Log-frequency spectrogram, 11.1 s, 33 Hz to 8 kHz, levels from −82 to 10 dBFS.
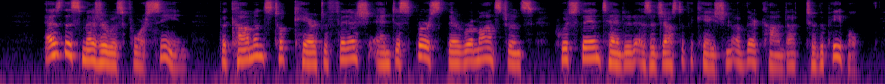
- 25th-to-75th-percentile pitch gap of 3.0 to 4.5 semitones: No, wide, 5.4 semitones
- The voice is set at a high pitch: No, medium, 140 Hz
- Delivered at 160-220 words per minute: No, average, 145 wpm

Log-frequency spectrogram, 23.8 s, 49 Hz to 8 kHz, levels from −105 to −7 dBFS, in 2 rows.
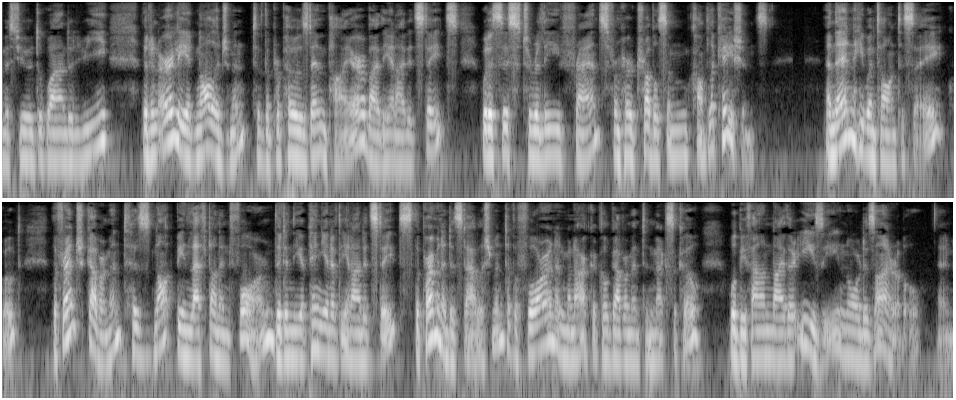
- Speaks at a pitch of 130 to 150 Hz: Yes, medium, 140 Hz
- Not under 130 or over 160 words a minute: No, average, 170 wpm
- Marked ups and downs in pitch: No, average, 3.2 semitones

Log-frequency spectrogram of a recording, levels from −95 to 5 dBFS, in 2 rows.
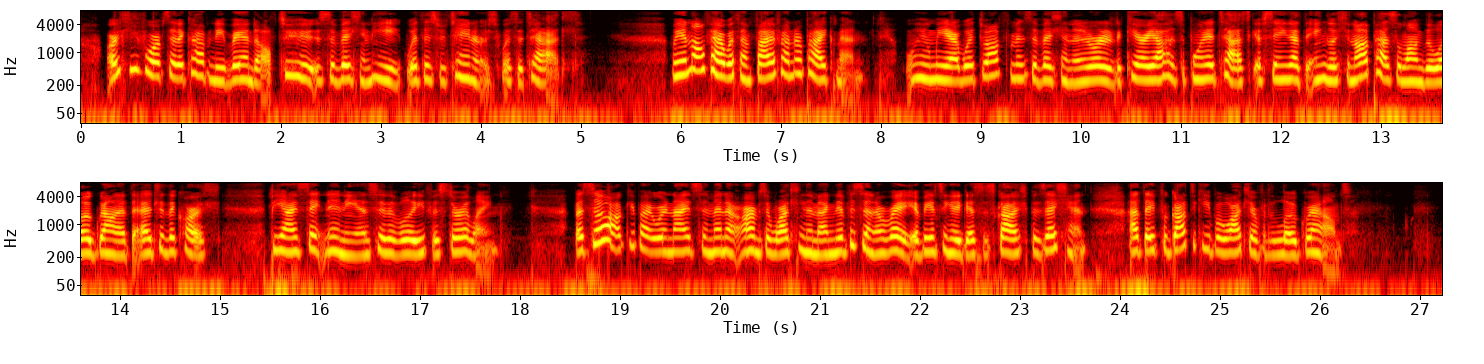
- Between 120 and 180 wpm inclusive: No, average, 200 wpm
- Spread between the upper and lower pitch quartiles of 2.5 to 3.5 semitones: Yes, average, 2.8 semitones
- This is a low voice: No, very high, 265 Hz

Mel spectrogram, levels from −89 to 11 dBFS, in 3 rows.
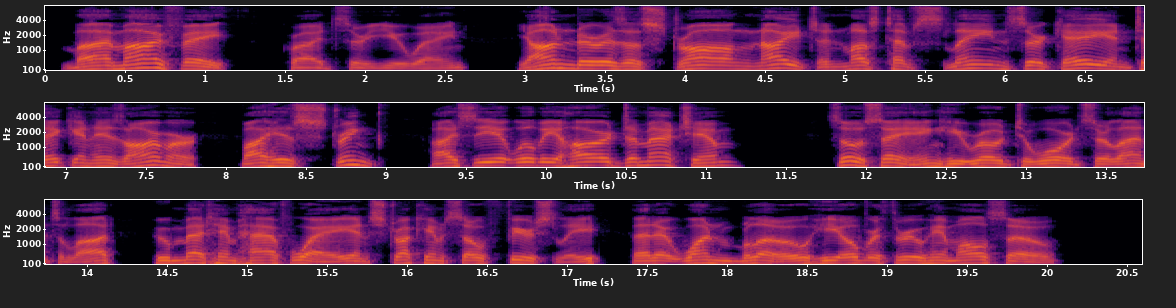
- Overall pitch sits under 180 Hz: Yes, low, 135 Hz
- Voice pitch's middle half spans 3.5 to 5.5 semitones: Yes, average, 4.3 semitones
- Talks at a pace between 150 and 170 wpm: Yes, average, 165 wpm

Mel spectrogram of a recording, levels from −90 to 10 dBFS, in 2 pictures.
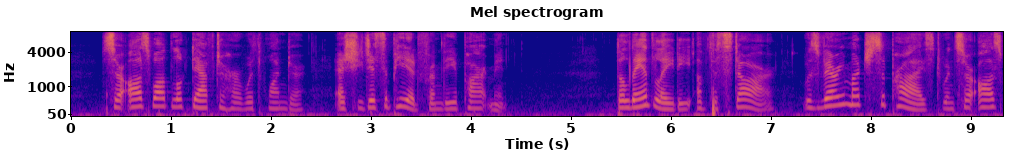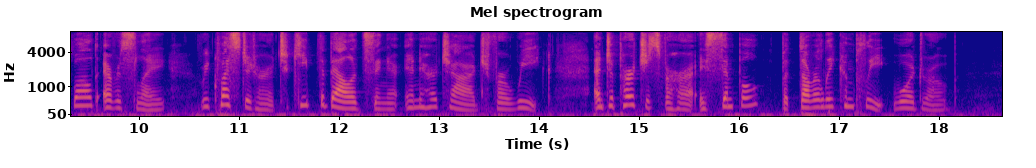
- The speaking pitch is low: No, high, 210 Hz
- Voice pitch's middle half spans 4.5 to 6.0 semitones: Yes, average, 5.2 semitones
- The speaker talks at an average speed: Yes, average, 160 wpm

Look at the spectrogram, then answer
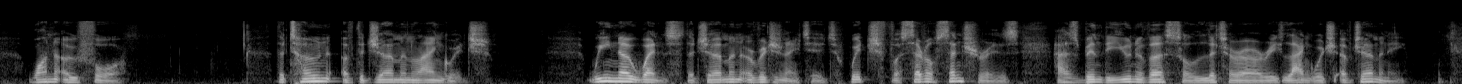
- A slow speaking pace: Yes, slow, 105 wpm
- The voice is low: Yes, low, 100 Hz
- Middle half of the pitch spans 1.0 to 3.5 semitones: No, average, 4.5 semitones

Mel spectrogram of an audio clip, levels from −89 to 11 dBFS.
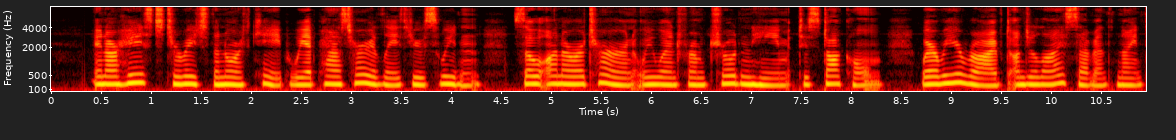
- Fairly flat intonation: Yes, narrow, 1.9 semitones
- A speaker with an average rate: Yes, average, 170 wpm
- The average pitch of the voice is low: No, high, 220 Hz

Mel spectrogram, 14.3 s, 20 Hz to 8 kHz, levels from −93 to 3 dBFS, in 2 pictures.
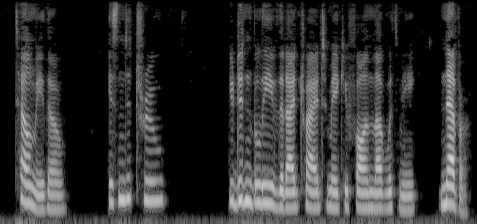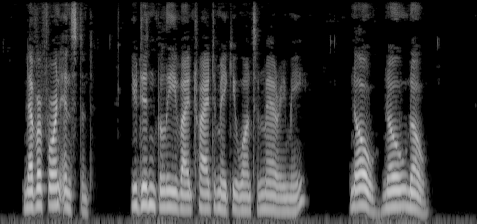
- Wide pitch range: No, average, 4.2 semitones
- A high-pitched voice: No, medium, 165 Hz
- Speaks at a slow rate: No, average, 175 wpm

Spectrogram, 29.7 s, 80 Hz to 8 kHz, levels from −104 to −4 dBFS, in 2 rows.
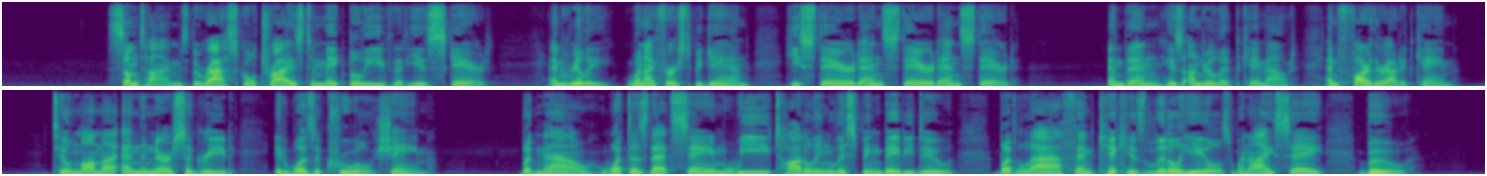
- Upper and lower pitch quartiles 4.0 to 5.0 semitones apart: Yes, average, 4.6 semitones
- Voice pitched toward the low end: No, medium, 145 Hz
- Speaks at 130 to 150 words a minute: Yes, average, 140 wpm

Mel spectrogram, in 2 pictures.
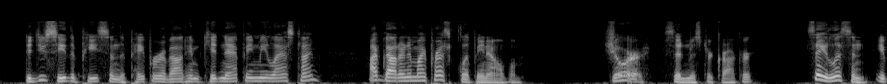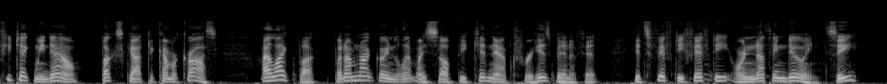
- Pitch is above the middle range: No, medium, 140 Hz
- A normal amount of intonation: No, wide, 7.1 semitones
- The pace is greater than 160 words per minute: Yes, fast, 205 wpm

